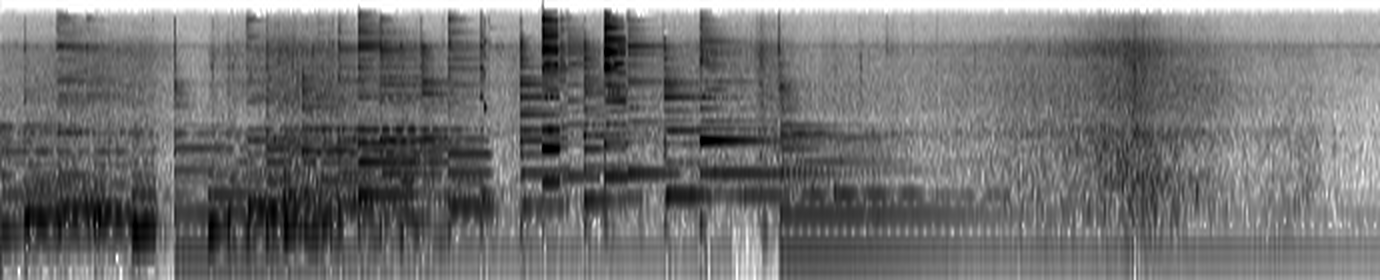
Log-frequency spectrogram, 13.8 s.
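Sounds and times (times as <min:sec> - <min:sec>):
guitar: 0:00.0 - 0:10.8.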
